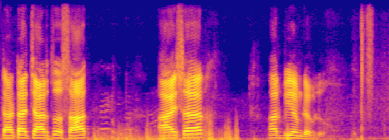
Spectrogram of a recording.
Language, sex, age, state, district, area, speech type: Urdu, male, 60+, Bihar, Supaul, rural, spontaneous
